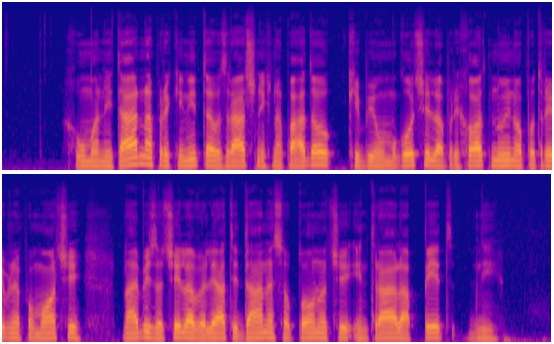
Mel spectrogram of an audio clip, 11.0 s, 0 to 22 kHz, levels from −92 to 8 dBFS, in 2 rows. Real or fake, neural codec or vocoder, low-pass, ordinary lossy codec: real; none; 19.8 kHz; none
